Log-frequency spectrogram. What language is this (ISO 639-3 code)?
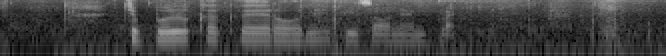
jav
